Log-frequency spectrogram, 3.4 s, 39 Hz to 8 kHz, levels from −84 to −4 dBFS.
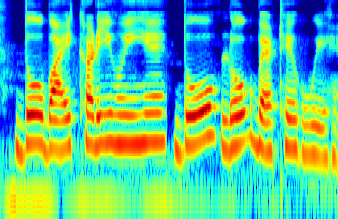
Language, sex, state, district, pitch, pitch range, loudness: Hindi, female, Maharashtra, Nagpur, 235 Hz, 215-250 Hz, -16 LUFS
